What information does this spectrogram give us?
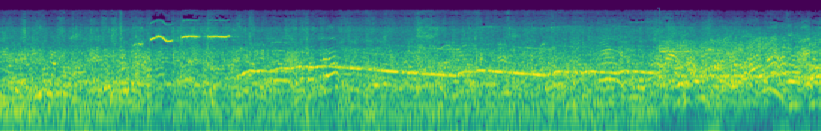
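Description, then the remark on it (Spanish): A protest crowd shouts slogans for and against the Havana regime, a dense, loud clamor of many overlapping voices that stays steady throughout, with a thin wailing tone faintly threading through the noise. “Una protesta donde se escuchan gritos a favor y en contra del régimen de La Habana.”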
